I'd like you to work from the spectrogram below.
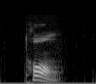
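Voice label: "tong", Mandarin Chinese, fourth tone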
